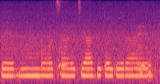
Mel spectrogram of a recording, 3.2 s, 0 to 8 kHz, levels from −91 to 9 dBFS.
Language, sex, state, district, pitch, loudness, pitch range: Hindi, female, Assam, Hailakandi, 210 Hz, -13 LUFS, 205-210 Hz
